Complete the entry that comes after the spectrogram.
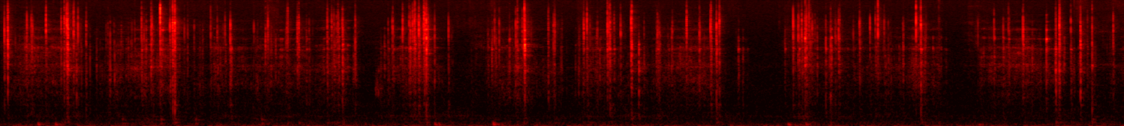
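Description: Fingertips and long nails push colored wooden beads along the metal rods of a large wooden-framed abacus, making them clack. The sound is a quiet, steady patter of quick, dry, bright clicks in irregular bursts, each one cut short with almost no ring.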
